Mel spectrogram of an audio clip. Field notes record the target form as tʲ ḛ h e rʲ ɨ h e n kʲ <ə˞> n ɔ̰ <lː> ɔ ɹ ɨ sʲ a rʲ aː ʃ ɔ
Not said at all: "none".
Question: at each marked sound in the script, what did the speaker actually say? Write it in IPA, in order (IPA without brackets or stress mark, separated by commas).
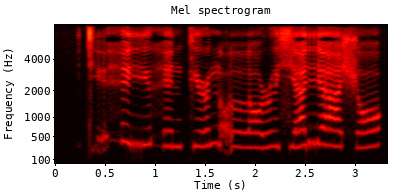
ə˞, lː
